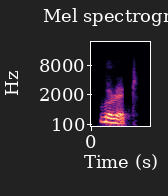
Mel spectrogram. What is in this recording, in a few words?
"worrit", Indian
